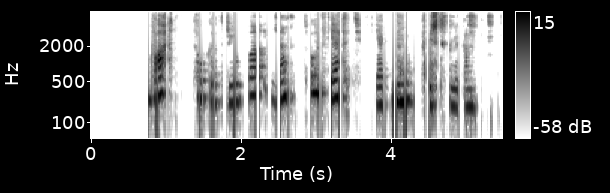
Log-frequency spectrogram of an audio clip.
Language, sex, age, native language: Icelandic, female, 12, Icelandic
